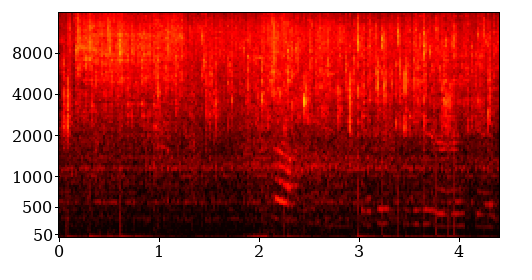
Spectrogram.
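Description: Kitchen sink faucet turned on suddenly, water running steadily into the sink and a plastic bowl, with a hand held in the stream.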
